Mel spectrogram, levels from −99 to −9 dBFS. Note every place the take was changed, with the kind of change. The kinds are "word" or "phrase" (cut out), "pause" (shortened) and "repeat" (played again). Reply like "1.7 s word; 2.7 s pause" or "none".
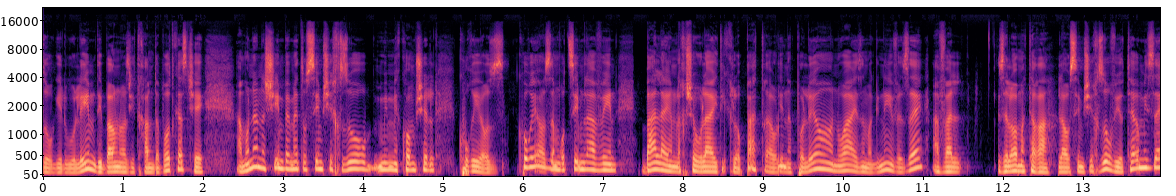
1.1 s word; 5.8 s pause; 7.4 s pause; 9.2 s word; 11.1 s pause; 12.7 s word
